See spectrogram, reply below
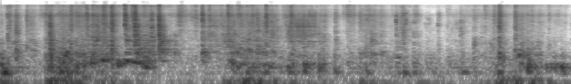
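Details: Pigeon calling indoors in a small room: a low, soft cooing phrase early on, followed by rapid, irregular clicks and rustling scratches, with a steady background hiss throughout.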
